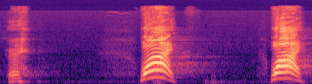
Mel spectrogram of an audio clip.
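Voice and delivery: ordinary delivery

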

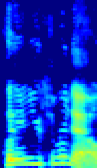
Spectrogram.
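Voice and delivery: high, assured switchboard voice; high-pitched, confident operator. A narrator's reading. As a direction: connect the call with breezy confidence. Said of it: "Lottie said confidently".

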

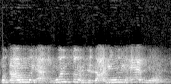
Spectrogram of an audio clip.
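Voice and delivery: loud, rising sermon voice; full-force preaching. Acted. Preacher pleading with the congregation, loud and driving. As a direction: preach it hard to the pews.

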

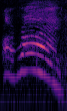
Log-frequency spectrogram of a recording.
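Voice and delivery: high excited exclamation; excited all right. Real, not acted. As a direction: cheer the dogs on. Excited at dogs playing.

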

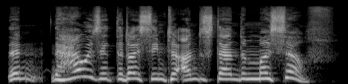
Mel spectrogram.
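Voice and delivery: high-pitched, questioning Scarecrow king; doubting Scarecrow. Acted. Scarecrow tests his interpreter, high and doubting. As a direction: question closely in a high character voice.

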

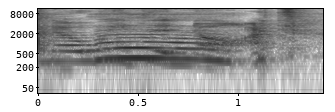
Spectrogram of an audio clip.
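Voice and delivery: loud, firm denial. Real, not acted. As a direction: push back loudly. Denying the scale check.

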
